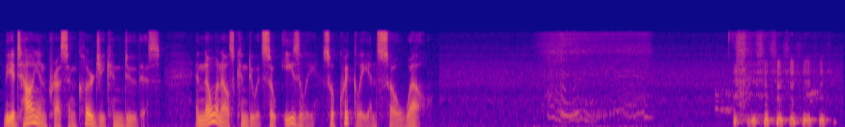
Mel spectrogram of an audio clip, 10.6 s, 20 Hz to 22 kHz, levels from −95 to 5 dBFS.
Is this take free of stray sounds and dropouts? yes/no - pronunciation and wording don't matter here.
no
